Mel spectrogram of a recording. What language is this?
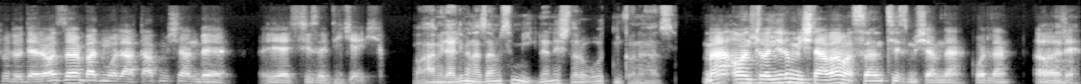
Persian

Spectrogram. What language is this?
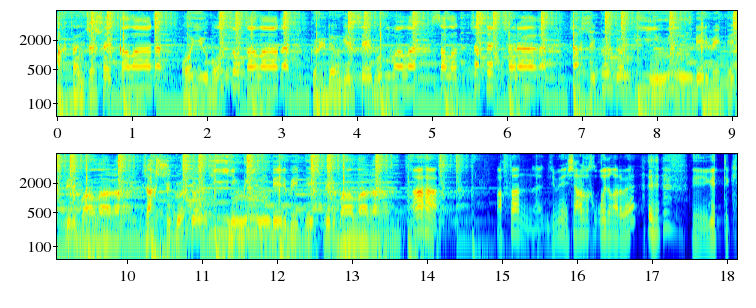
Turkish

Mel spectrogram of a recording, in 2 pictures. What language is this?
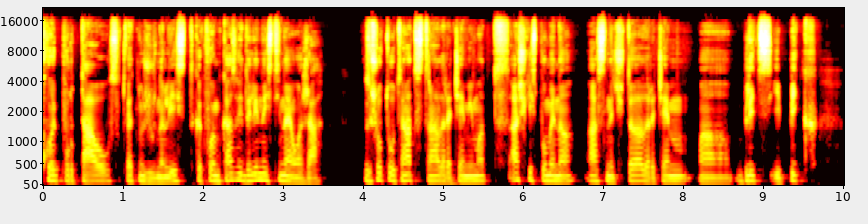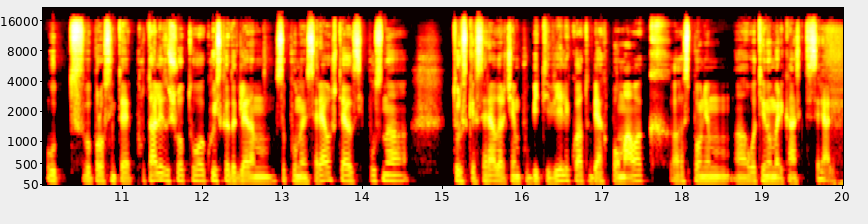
Bulgarian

